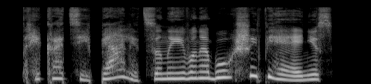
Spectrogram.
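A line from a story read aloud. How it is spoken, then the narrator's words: Hissing. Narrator (Russian): прошипела Никс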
